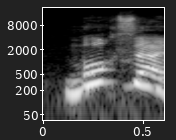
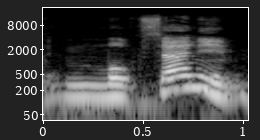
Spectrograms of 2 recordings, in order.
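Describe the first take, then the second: First: The stress falls on the first syllable. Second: The stress falls late in the word. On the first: This is how it is said in Daegu. "이게 대구래. 초성의 센 데가 대체로 대구 쪽" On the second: This is how it is said in Busan. "아유 목사님 하는 쪽이 부산이고"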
